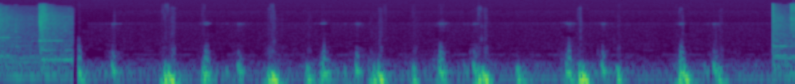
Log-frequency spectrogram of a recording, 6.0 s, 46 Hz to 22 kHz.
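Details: Normal heart sounds heard via a conventional stethoscope fitted with a digital module, at base level without amplification: regular low lub-dub pairs, about 77 beats a minute.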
